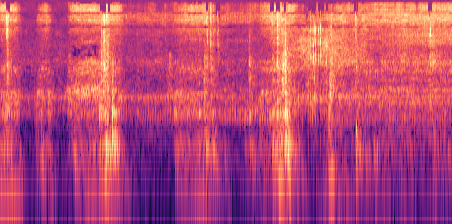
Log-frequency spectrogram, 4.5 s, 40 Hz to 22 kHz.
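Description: Mechanical whirring and clunking from a Toshiba Funai SD-V296 VCR's internal mechanism, with quiet bursts of motor movement and a couple of louder clattering shifts against a low background.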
